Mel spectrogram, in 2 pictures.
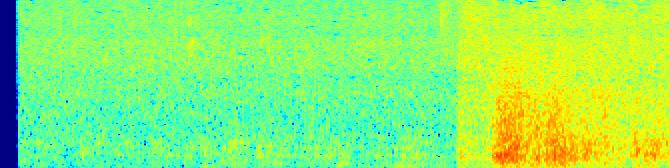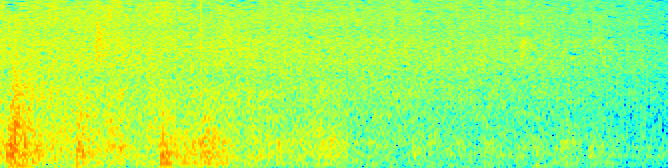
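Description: Thunderstorm sound effect: a steady hiss of rain, then a thunderclap about three seconds in that rumbles on with a couple of further cracks and slowly fades away.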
